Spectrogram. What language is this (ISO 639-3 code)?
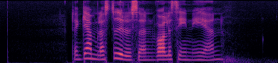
swe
